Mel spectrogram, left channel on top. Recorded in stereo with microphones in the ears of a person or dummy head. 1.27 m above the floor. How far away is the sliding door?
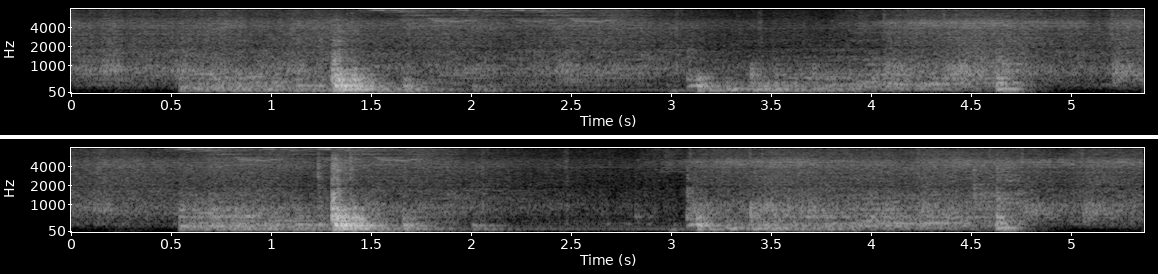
About 1.2 m.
